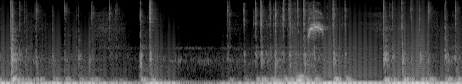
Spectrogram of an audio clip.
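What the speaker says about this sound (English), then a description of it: "You can type it manually." Manual typing on a computer keyboard while entering items into a custom list in Microsoft Excel, with close, crisp irregular key clicks in quick runs broken by brief pauses and a short spoken word.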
